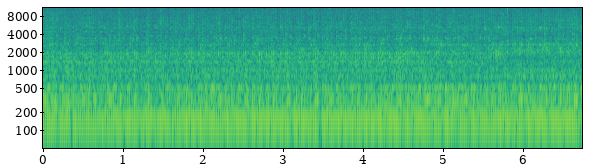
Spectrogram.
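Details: 2003 Yamaha 225 four-stroke outboard, on flush hose after fuel flush: steady even low idle rumble with no misses or knocks; small backfire/miss on throttle noted, otherwise sounds pretty good.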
